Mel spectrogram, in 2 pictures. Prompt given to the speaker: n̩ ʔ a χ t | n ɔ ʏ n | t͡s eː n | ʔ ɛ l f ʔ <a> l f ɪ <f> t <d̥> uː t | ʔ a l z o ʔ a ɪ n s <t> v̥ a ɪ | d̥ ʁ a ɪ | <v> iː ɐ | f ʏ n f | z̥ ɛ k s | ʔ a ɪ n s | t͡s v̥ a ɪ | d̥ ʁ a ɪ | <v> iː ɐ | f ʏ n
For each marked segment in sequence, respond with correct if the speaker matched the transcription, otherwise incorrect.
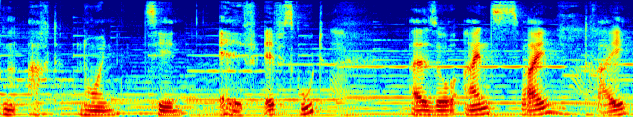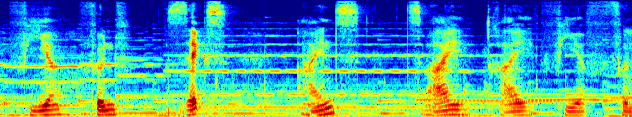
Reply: incorrect: ɛ, incorrect: s, incorrect: ɡ̥, incorrect: t͡s, incorrect: f, incorrect: f

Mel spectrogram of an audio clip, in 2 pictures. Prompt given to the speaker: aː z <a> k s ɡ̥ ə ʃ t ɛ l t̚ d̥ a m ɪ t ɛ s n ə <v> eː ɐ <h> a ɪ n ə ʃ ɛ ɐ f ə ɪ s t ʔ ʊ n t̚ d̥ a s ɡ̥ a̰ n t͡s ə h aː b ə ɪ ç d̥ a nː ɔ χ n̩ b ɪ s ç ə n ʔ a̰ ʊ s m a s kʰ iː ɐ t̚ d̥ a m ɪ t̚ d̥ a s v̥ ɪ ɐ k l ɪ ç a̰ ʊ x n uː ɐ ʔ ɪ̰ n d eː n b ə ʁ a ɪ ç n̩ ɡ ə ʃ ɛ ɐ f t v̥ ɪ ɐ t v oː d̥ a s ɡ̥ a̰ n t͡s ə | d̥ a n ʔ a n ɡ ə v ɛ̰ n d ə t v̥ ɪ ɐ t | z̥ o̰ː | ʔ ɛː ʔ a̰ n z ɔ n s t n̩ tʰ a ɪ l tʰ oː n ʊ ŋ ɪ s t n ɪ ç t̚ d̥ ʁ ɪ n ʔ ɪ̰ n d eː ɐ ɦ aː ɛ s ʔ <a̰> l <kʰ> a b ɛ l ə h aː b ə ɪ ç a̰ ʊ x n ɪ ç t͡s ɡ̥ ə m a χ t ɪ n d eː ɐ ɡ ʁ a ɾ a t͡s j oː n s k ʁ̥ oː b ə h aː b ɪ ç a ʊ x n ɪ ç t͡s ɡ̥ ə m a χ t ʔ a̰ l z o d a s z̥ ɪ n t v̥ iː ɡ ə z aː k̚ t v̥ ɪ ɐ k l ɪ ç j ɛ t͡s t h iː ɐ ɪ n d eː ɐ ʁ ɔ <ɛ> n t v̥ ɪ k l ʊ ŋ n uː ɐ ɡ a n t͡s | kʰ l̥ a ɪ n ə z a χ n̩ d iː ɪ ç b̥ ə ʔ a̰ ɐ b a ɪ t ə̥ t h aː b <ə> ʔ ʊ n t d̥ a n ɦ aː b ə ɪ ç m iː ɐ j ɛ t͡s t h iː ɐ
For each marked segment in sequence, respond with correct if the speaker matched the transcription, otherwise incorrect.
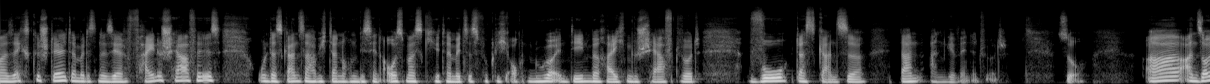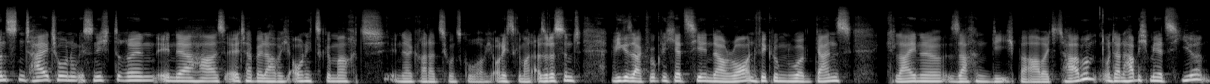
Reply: incorrect: ɛ, incorrect: z, incorrect: f, incorrect: ɛ̰, incorrect: tʰ, correct, correct

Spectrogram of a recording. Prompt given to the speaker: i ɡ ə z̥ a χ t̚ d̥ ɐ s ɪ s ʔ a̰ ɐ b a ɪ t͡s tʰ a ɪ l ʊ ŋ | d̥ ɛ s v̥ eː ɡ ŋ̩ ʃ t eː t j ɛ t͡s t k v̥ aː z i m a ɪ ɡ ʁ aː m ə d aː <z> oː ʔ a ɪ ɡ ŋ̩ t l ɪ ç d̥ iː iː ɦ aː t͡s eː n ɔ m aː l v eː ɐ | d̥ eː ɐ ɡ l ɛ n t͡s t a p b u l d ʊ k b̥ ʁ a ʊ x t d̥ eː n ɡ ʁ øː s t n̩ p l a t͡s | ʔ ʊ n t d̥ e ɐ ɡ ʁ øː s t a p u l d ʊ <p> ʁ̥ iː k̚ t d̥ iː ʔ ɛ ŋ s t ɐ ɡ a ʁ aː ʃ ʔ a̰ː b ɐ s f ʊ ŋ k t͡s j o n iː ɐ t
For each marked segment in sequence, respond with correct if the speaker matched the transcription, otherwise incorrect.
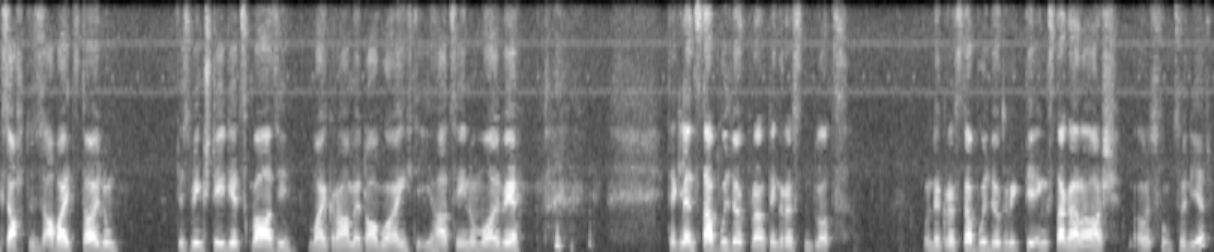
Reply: incorrect: v, incorrect: k

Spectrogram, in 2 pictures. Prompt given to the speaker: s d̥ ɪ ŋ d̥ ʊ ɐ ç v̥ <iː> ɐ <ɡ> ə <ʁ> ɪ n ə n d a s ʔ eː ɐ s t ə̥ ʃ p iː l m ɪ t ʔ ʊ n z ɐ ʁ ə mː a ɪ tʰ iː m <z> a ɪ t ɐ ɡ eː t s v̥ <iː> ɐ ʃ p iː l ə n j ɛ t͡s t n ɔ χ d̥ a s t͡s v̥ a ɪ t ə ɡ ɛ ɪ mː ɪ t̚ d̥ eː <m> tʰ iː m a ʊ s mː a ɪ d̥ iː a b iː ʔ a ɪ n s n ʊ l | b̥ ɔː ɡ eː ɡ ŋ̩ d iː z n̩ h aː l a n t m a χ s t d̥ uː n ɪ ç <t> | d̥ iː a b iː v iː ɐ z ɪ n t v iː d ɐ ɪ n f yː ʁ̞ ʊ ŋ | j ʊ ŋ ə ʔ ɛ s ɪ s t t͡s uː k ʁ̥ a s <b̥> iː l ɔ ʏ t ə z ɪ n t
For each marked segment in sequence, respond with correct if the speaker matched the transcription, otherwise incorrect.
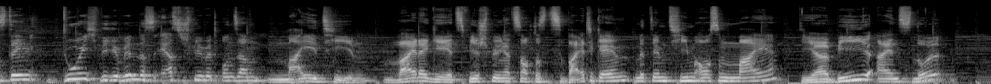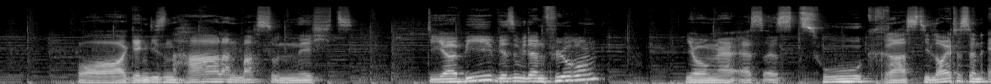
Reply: correct, correct, incorrect: v, incorrect: v, correct, correct, incorrect: t͡s, incorrect: d̥

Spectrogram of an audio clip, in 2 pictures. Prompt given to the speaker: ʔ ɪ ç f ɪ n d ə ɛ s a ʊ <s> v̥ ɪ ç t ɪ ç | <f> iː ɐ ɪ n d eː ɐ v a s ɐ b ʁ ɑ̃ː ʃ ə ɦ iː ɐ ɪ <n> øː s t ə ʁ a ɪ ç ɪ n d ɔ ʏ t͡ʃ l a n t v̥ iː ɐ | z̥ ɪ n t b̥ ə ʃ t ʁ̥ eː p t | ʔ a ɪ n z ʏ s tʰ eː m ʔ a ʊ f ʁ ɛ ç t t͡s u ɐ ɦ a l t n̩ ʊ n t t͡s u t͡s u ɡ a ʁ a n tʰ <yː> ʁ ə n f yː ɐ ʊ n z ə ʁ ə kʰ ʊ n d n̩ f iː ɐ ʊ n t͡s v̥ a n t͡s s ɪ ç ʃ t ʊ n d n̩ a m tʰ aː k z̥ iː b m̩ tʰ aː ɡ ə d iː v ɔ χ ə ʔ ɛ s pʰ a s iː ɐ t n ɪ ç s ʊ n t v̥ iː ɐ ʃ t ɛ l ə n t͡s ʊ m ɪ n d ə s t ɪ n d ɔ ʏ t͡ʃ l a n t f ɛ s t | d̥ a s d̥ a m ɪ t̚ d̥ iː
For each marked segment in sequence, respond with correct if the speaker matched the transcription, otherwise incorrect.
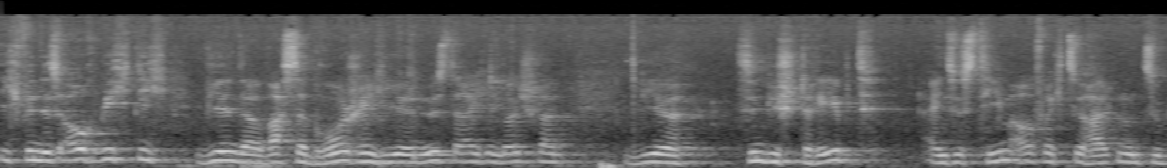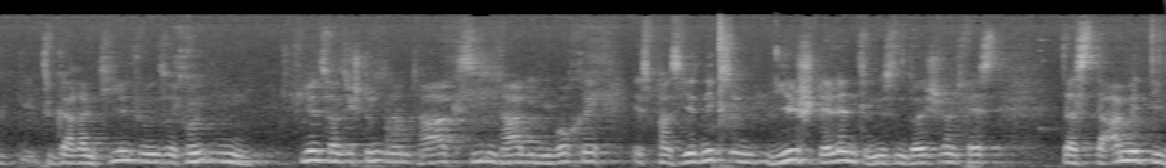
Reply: incorrect: x, incorrect: v, correct, incorrect: iː

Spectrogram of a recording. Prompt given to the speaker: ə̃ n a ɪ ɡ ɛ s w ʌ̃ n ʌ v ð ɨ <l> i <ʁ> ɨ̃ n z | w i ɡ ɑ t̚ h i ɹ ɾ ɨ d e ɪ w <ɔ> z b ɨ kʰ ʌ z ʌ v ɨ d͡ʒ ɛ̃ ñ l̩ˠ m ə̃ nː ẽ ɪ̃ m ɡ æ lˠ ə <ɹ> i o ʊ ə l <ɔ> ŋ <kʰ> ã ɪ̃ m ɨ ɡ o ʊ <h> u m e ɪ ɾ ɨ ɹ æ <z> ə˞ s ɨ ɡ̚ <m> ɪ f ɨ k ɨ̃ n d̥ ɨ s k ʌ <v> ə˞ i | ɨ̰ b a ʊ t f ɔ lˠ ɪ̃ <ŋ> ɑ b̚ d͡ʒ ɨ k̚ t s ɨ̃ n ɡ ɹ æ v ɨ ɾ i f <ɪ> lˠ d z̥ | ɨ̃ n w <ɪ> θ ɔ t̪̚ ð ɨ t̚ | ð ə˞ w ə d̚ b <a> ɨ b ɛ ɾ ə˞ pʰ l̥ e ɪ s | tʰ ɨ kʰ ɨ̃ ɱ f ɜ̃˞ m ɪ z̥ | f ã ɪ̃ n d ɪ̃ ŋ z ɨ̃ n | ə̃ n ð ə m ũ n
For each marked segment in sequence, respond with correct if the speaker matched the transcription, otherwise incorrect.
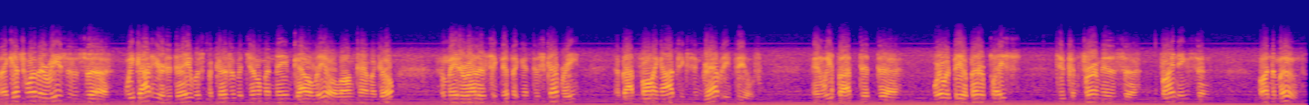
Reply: incorrect: ɹ, incorrect: z, incorrect: ʌ, incorrect: l, incorrect: ɔ̃, incorrect: tʰ, correct, incorrect: ð, incorrect: n, correct, correct, incorrect: i, incorrect: i, incorrect: i

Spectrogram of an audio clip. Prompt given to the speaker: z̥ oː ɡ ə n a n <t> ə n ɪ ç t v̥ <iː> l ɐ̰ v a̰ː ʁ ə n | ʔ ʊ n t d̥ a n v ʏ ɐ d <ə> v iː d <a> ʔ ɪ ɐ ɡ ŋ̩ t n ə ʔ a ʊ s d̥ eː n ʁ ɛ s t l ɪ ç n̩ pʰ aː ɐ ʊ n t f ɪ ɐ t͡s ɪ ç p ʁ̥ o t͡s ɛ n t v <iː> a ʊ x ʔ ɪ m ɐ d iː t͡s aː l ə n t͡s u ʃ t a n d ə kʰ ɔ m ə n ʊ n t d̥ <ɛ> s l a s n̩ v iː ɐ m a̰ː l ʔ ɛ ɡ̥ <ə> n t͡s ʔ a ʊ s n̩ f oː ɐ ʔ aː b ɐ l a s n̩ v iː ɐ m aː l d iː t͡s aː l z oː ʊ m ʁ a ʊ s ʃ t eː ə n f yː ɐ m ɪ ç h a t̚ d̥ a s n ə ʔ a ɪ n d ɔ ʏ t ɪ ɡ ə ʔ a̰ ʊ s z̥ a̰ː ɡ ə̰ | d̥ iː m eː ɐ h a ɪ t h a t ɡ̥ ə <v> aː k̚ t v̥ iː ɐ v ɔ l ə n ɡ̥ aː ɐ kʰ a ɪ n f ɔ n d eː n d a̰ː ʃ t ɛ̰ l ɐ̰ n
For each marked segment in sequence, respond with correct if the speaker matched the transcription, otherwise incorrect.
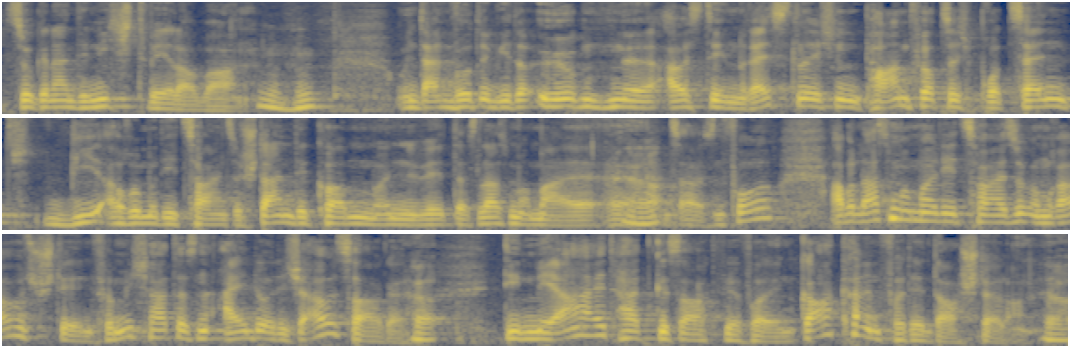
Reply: correct, incorrect: ɛː, correct, incorrect: ɐ, correct, incorrect: a, incorrect: a, incorrect: z

